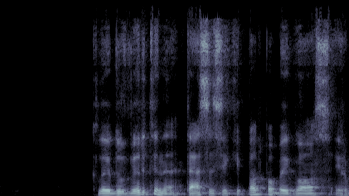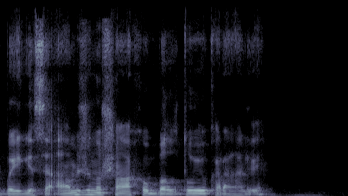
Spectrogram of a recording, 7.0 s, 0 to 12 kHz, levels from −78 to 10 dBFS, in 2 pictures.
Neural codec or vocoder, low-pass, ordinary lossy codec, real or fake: codec, 24 kHz, 3.1 kbps, DualCodec; 10.8 kHz; Opus, 24 kbps; fake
